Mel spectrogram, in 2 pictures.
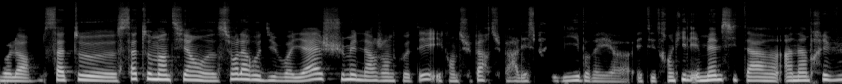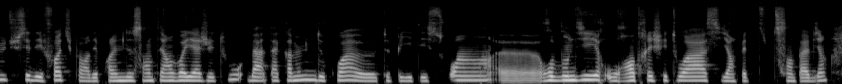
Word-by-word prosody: voilà, 165 -2 0
ça 205 +1 +2
te 195 -5 +3
ça 255 +10 +1
te 255 - +1
maintient, 225 -4 +4
heu, - - -3
sur 245 +9 0
la 240 -1 +5
route 215 -3 +3
du 180 0 -2
voyage, 175 +9 +1
tu - - -2
mets 230 -1 +4
de 205 - +1
l'argent 185 -2 -1
de 170 - -4
côté 175 +8 -3
et - - -6
quand 155 -1 -7
tu - - -14
pars, 200 -1 -3
tu - - -15
pars 155 0 -8
l'esprit 155 +1 -10
libre 170 -1 -2
et 140 -1 -8
heu - - -11 0.2
et 150 - -9
tu 155 - -7
es - - -5
tranquille. 180 +6 0
Et - - +2
même 205 +4 +5
si 205 -2 -7
tu 195 - -3
as 175 0 +2
un 165 -1 -1
un 175 +1 +2
imprévu, 205 +3 0
tu - - -12
sais, 210 - -1
des 175 -2 +1
fois 200 +5 0
tu 205 +1 -18
peux 170 - -7
avoir 155 - -3
des 160 - 0
problèmes 170 +1 0
de 175 - +2
santé 175 +1 -3
en 175 0 +2
voyage 180 -1 +2
et 165 - -3
tout, 230 +6 -7
bah, 175 -1 0
tu 180 - -5
as - - -5
quand 185 - -3
même 210 +2 +2
de 185 - 0
quoi, 195 +2 0
heu, 160 -1 -1
te - - -10
payer 165 0 -5
tes 160 +1 -5
soins, 195 +3 -2
heu, 90 -1 -3
rebondir 195 +3 +5
ou 170 - 0
rentrer 180 +4 +1
chez 185 - -5
toi 180 0 +2
si, 180 -2 -6
en 155 - -4
fait, 165 0 -7
tu - - -22
te - - -10
sens 165 -2 -5
pas 155 0 -1
bien. 180 +5 -4
180 Hz, 290 wpm, -23 LUFS, 165-200 Hz, 0.2 s, la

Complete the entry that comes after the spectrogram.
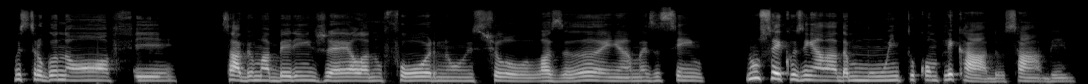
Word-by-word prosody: um - - -3
estrogonofe, 185 -4 -1 0.4
sabe, 195 -4 +3
uma 190 -1 +1
berinjela 180 -2 +1
no 175 +1 -7
forno 175 -2 0
estilo 160 -3 -3
lasanha, 165 +1 -1
mas 165 0 -7
assim, 175 0 -6 0.4
não 290 +3 +3
sei 270 -3 +8
cozinhar 210 -4 +1
nada 180 0 +1
muito 190 +2 -2
complicado, 165 - +1
sabe. 150 -1 -3
180 Hz, 100 wpm, -23 LUFS, 165-195 Hz, 0.4 s, sei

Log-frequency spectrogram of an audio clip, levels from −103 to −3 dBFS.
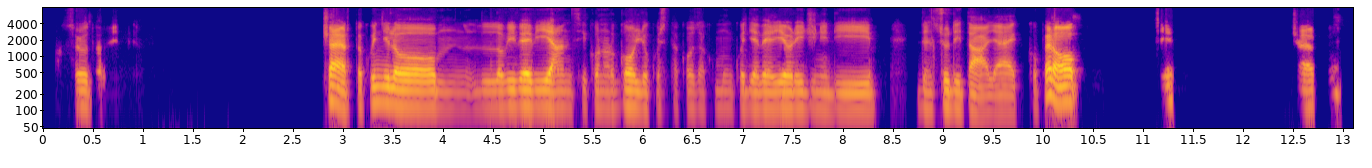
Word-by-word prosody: Assolutamente. 485 -1 -9 1.9
Certo, - - +4
quindi 140 0 -2
lo 115 -2 +4
mhmm, 110 0 -16
lo 115 -1 -3
vivevi, 120 0 +3
anzi, 115 0 -3
con 115 -1 -12
orgoglio 110 0 -3
questa 110 0 -22
cosa 110 -1 -17
comunque 110 0 -15
di 115 - -11
avere 110 0 -2
le 110 0 0
origini 110 -1 -5
di 105 0 -6 0.4
del 110 -1 -15
Sud 115 0 -5
Italia, 95 -2 -2
ecco. 90 - -12
Però - - +8 0.8
sì? - - -9 1.2
Certo. 120 - -7
115 Hz, 115 wpm, -22 LUFS, 110-120 Hz, 1.9 s, Però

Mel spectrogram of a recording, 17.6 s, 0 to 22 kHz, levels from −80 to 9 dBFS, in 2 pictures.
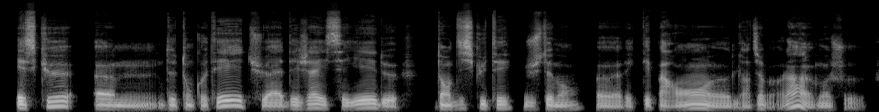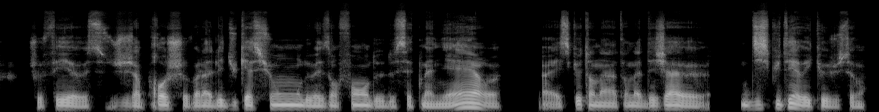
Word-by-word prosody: est-ce 100 -2 +7
que 140 +1 +1 0.2
hem, 80 -3 +1
de 85 - -1
ton 85 - -3
côté, 145 - +2
tu 85 - -1
as 80 -1 +2
déjà 90 +5 +1
essayé 95 +4 +3
de 80 -5 0 0.4
d'en 85 -1 +2
discuter, 95 +2 +2
justement 80 +2 -1
heu, 75 -1 -1
avec 70 +1 -6
tes - - -2
parents? 80 +4 +1
Heu, 70 -1 -2
de - - -8
leur 70 - -6
dire: - - -2
«Bah - - -10
voilà, - - +1
heu - - -4
moi 75 +1 -3
je - - -9 0.6
je - - -9
fais, 85 0 0
heu, 70 -3 0
s 70 - -3
j 80 0 -5
j'approche, 80 +3 +1
voilà, 75 -1 -1
l'éducation 90 +3 +1
de 80 - 0
mes 75 0 -1
enfants 85 +3 0
de 70 -1 -4
de 70 0 -7
cette - - -2
manière, 75 - +2
heu». 70 -1 -4 0.4
Bah, 60 - -5
est-ce 65 - -1
que 100 - -1
tu 95 - -5
en 85 -2 0
as 75 -2 -2
tu - - -11
en 80 - -3
as 75 - -1
déjà 80 +3 +2
heu, 70 -2 -2 0.3
discuté 90 +6 +3
avec 80 -4 0
eux, 75 - +2
justement? 65 0 -6
80 Hz, 200 wpm, -23 LUFS, 75-90 Hz, 0.6 s, est-ce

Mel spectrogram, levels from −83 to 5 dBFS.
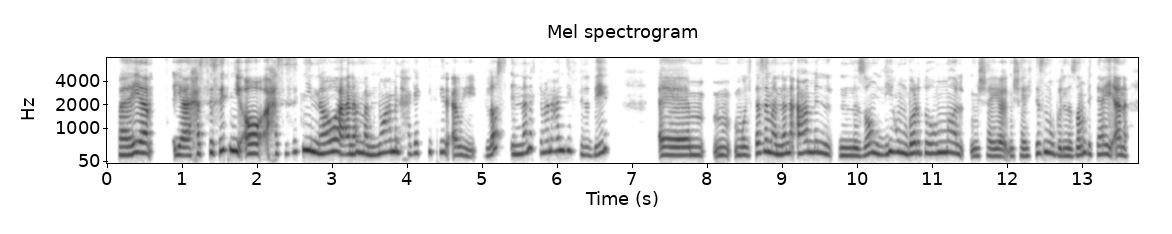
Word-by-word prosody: فهي 280 +5 +5 0.3
ي 235 +2 +2
حسستني 315 - +3
آه 275 0 +5
حسستني 310 +7 +2
إن 325 -4 +6
هو 300 +5 +3
أنا 260 -1 +5
ممنوعة 280 +1 -1
من 330 -1 +3
حاجات 285 -1 -8
كتير 320 -1 -6
أوي 225 -5 -7
Plus 415 - -2
إن 255 +1 -2
أنا 410 +8 -1
كمان 320 +2 -3
عندي 360 0 -1
في 335 -7 -11
البيت 240 - -4 0.7
آآ 230 0 +1 0.3
م 225 0 -5
ملتزمة 280 +7 -1
إن 255 -1 +1
أنا 285 +2 0
أعمل 295 -3 -1
نظام 220 +5 -2
ليهم 315 0 +1
برضو 285 0 -1
هُم 295 -3 -1
مش 210 +2 -7
هي 200 -1 -2
مش 210 +1 -9
هيلتزموا 275 +9 -2
بالنظام 215 +3 -2
بتاعي 255 -1 -4
أنا، 215 0 +2
275 Hz, 160 wpm, -22 LUFS, 235-310 Hz, 0.7 s, إن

